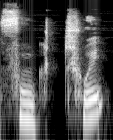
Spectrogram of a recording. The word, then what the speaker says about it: feng shui: unis aujourd'hui en asie le feng-shui donc on prononce font que jouer est entré dans le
